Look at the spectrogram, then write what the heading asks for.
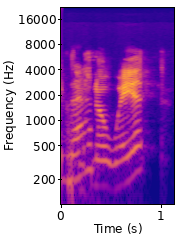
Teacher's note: when you say the word it you have to bring your voice up it has to jump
